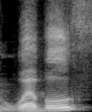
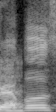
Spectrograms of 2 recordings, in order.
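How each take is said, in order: First: The R is replaced with a W sound. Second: The word begins with a plain R sound. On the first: "he can't pronounce his R's or W's" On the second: "instead of saying"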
